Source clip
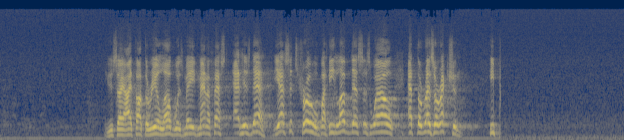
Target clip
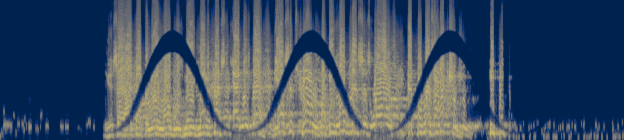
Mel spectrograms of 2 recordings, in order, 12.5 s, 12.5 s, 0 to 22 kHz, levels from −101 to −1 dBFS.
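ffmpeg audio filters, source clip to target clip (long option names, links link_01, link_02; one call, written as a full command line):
ffmpeg -i in.wav -filter_complex "[0:a]aeval=exprs='0.422*sin(PI/2*5.01*val(0)/0.422)':channel_layout=same,asplit=2[link_01][link_02];[link_02]aecho=0:1:190|380:0.266|0.0506[link_03];[link_01][link_03]amix=inputs=2:normalize=0,adynamicequalizer=threshold=0.0355:dfrequency=500:dqfactor=1.9:tfrequency=500:tqfactor=1.9:attack=5:release=100:ratio=0.375:range=4:mode=cutabove:tftype=bell,highpass=140,afftfilt=real='re*gte(hypot(re,im),0.0631)':imag='im*gte(hypot(re,im),0.0631)':win_size=1024:overlap=0.75,acompressor=threshold=-17dB:ratio=8,highshelf=frequency=5200:gain=7.5,adynamicsmooth=sensitivity=1.5:basefreq=2300,afftfilt=real='re*(1-between(b*sr/1024,200*pow(6500/200,0.5+0.5*sin(2*PI*0.36*pts/sr))/1.41,200*pow(6500/200,0.5+0.5*sin(2*PI*0.36*pts/sr))*1.41))':imag='im*(1-between(b*sr/1024,200*pow(6500/200,0.5+0.5*sin(2*PI*0.36*pts/sr))/1.41,200*pow(6500/200,0.5+0.5*sin(2*PI*0.36*pts/sr))*1.41))':win_size=1024:overlap=0.75" out.wav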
